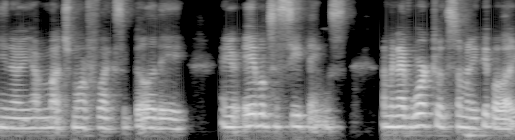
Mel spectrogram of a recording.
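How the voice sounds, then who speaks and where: A woman speaks at a very fast pace in a somewhat breathy voice of medium pitch. Her intonation is monotone and flat. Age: 60s. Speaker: mindset mentor and author. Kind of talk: interview. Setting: live stream. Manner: casual.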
